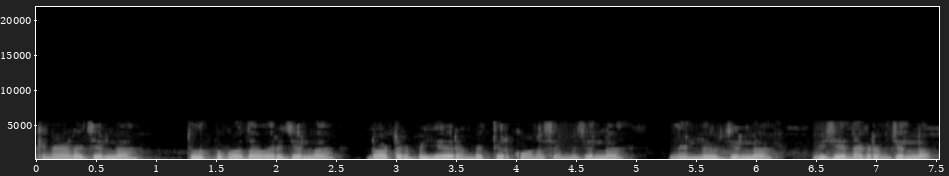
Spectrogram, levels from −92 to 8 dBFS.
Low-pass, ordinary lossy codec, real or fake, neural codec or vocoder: 5.4 kHz; MP3, 32 kbps; real; none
